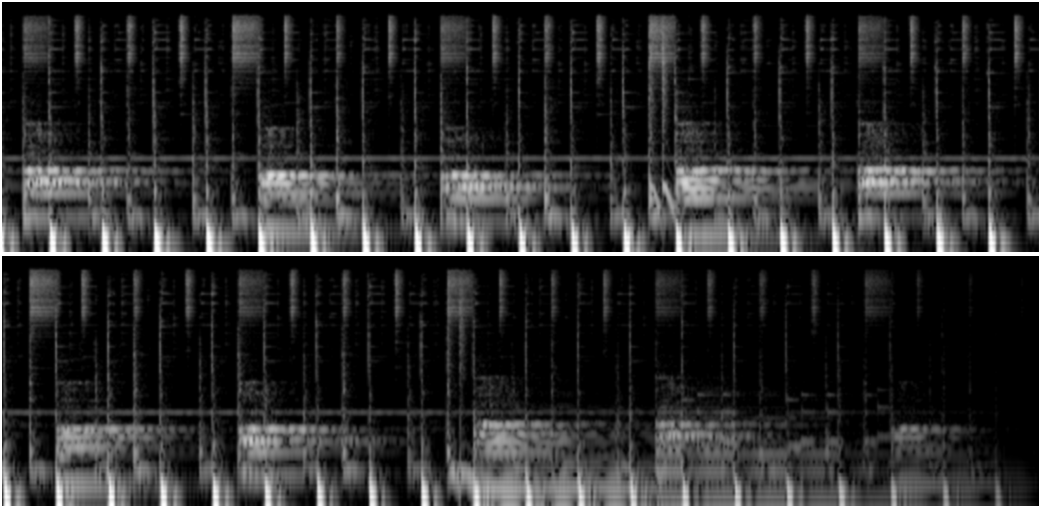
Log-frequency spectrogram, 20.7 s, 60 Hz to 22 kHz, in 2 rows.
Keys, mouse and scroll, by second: 19.9 right click.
